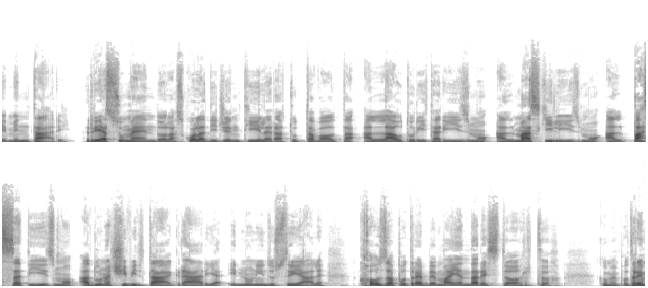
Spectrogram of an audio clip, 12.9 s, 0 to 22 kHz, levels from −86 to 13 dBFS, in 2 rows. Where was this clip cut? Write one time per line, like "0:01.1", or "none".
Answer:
none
